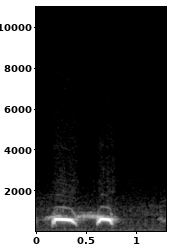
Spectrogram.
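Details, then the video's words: Spotted dove's 'giọng thổ' voice, meant to lure wild doves: just two mellow, rounded coos about a third of a second apart, then quiet. "Tiếng cu gáy giọng thổ giọng hay dùng kích bổi hiệu quả"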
